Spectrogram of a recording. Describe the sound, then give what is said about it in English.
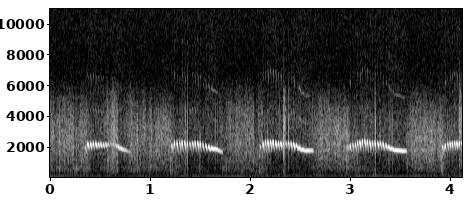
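A voice imitates a cricket chirping: five short, high whistled chirps, each dipping slightly in pitch, repeated in a steady rhythm over a faint low hum. “Well, the first imitation is a cricket.”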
